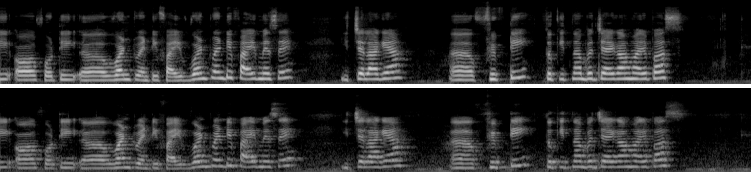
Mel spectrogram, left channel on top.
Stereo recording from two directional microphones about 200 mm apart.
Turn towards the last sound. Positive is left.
turn(degrees=45)  # may be behind; listen again after turning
